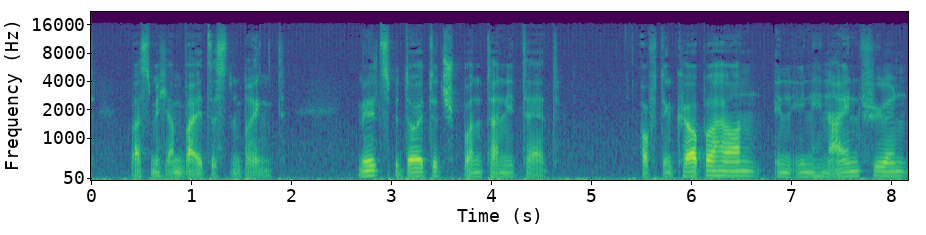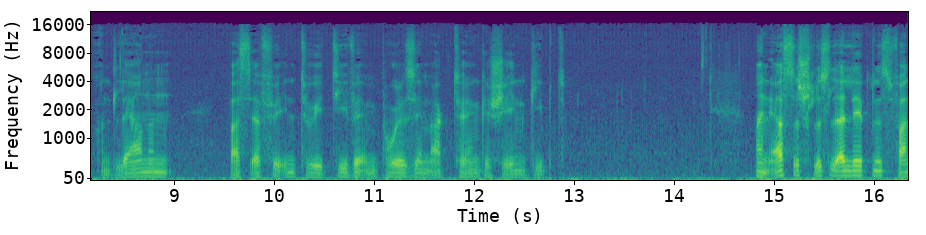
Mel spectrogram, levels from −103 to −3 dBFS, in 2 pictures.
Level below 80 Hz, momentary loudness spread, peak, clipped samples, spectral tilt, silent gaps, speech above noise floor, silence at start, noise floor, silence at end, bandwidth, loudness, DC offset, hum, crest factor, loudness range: -46 dBFS; 21 LU; -2 dBFS; under 0.1%; -3.5 dB/octave; none; 21 dB; 0 s; -47 dBFS; 0 s; 17 kHz; -26 LUFS; under 0.1%; none; 24 dB; 5 LU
